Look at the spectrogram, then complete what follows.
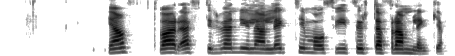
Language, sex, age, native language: Icelandic, female, 40-49, Icelandic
